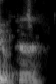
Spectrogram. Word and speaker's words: Bucher: I don't know if many people are familiar with Rick Boucher. I don't really know how he's Bucher. – It's Bucher. There you go. – That's how you pronounce it.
